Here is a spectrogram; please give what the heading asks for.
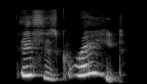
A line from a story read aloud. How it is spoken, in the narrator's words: the ant exclaimed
